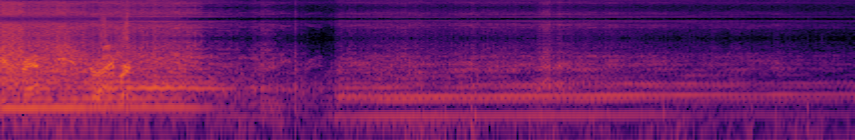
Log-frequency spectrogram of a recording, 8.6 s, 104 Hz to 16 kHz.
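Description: A gray 2007 Corvette Z06 roars past on a top-speed mile straightaway, its loud engine tone fading and shifting as it runs, with a commentator talking over it.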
